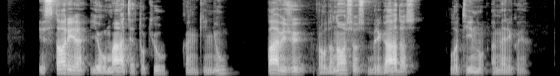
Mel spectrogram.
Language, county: Lithuanian, Vilnius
